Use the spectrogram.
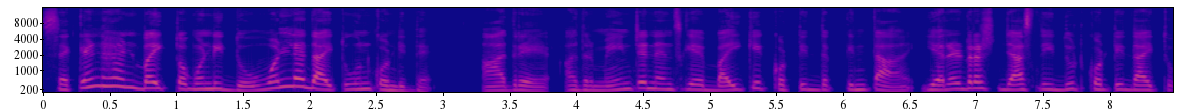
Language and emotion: Kannada, sad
